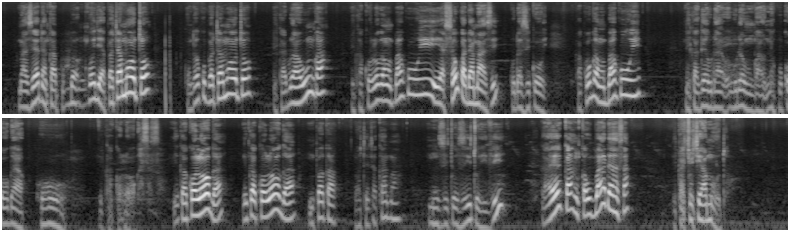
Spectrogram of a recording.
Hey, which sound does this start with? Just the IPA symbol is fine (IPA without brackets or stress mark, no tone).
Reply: m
